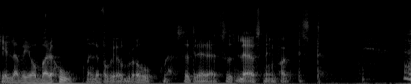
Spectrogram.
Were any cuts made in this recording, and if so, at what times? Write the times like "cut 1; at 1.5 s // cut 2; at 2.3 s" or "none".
cut 1; at 1.0 s // cut 2; at 1.9 s // cut 3; at 2.3 s

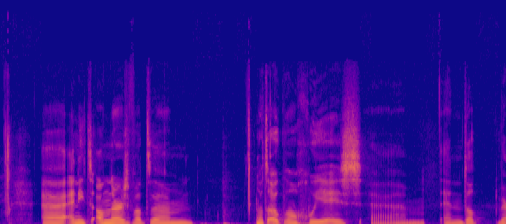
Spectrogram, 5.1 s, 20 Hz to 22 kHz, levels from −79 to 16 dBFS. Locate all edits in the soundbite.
none

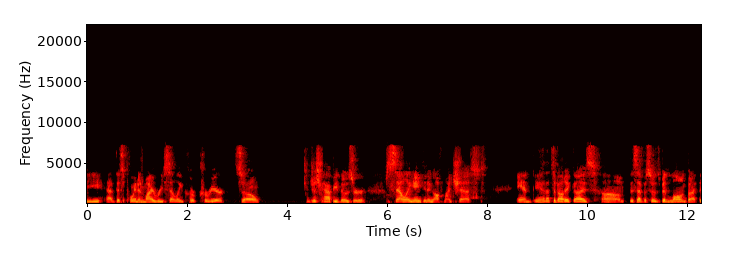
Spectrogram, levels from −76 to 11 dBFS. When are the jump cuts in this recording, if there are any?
cut 1; at 4.7 s // cut 2; at 6.0 s // cut 3; at 8.9 s

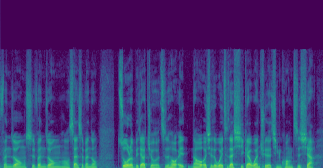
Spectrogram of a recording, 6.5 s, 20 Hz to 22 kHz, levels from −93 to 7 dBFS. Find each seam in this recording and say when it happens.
cut 1; at 3.7 s

